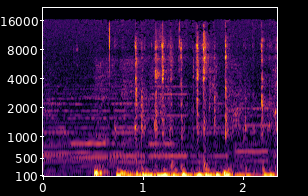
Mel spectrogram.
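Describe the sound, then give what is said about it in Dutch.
Rapid, uneven clicking of computer keyboard keys as two people type, fairly quiet, over a steady low hum with no one talking. “ik hoor nog twee mensen tippen.”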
